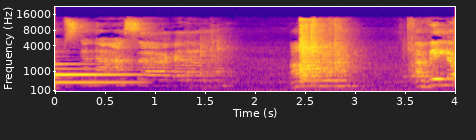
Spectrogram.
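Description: A single pitched musical note rings out and fades away over about a second and a half, followed by a short spoken sound.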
